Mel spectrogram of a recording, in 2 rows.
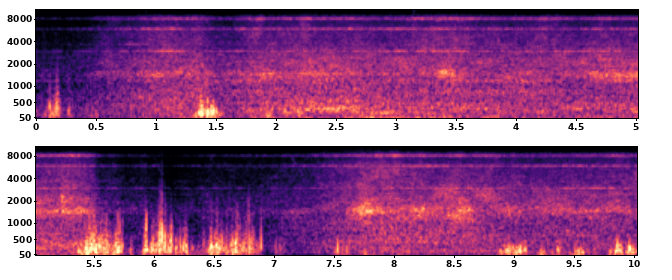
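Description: Embraer 190 jet airliner's twin General Electric CF34 turbofans heard as a steady rushing roar while it climbs out after takeoff. Loud low rumbling swells, typical of wind on the microphone, break in about a second and a half in, again from about five and a half to seven seconds, and near the end.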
